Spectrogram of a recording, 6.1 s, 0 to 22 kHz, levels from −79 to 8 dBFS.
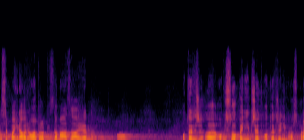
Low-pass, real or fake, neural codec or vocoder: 14.4 kHz; fake; codec, 44.1 kHz, 7.8 kbps, DAC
